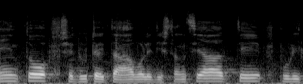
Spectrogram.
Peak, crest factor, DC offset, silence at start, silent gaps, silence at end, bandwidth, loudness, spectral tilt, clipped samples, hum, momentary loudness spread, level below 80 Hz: -6 dBFS; 16 dB; under 0.1%; 0 s; none; 0 s; 11 kHz; -22 LUFS; -7.5 dB/octave; under 0.1%; none; 10 LU; -48 dBFS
